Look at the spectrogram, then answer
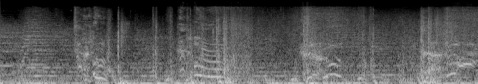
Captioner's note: grunting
